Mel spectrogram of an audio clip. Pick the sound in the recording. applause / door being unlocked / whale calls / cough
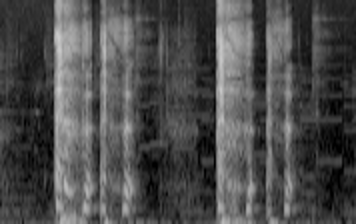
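cough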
